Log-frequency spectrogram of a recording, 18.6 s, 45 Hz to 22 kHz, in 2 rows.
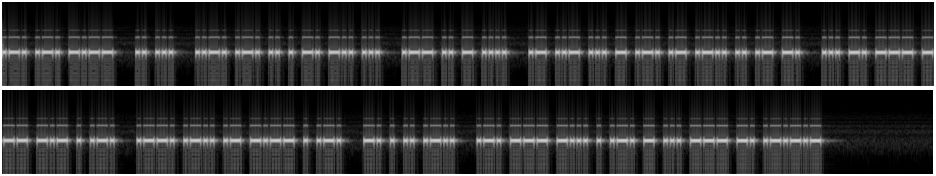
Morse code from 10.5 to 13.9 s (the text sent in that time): PLAYER NEIL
